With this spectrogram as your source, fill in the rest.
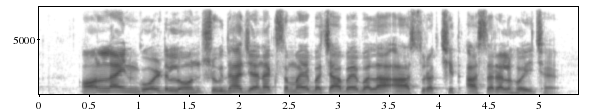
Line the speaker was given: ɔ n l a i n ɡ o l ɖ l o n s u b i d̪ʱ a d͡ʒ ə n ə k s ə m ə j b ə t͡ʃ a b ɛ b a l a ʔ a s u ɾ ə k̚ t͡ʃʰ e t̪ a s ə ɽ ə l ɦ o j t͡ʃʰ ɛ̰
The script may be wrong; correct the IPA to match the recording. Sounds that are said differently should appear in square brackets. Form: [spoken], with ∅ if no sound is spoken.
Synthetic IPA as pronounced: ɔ n l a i n ɡ o l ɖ l o n s u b i d̪ʱ a d͡ʒ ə n ə k s ə m ə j b ə t͡ʃ a b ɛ b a l a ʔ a s u ɾ ə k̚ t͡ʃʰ [i] t̪ a s ə [ɾ] ə l ɦ o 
